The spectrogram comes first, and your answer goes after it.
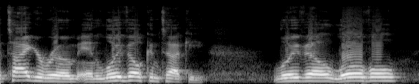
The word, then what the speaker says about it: Louisville: Louisville. I don't know how you pronounce it where you're from. The locals pronounce it Louisville.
